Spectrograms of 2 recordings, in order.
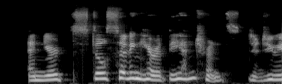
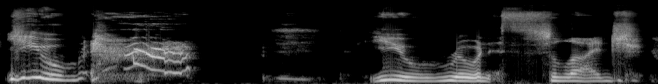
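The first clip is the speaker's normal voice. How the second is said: disgusted; much slower than usual. Acted. Insulting the character.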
